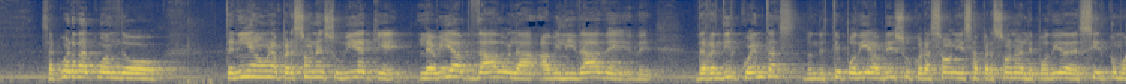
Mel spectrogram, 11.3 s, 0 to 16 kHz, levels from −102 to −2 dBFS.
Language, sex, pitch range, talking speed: English, male, 190-240 Hz, 175 wpm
